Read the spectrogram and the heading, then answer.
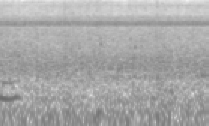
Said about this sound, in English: It's beautiful out here though. It huh? is gorgeous. Oh my God. Listen to that. Hear that water.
